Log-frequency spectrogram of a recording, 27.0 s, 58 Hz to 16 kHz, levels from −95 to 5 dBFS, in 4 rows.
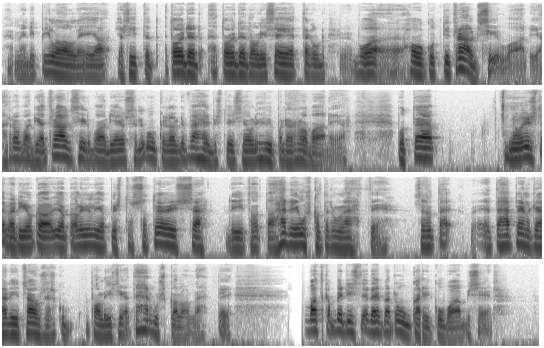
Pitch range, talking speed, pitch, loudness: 120-145 Hz, 125 wpm, 130 Hz, -22 LUFS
